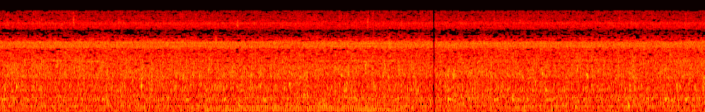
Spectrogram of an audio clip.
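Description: Shallow, clear forest stream trickling steadily over rocks and gravel.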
